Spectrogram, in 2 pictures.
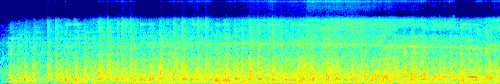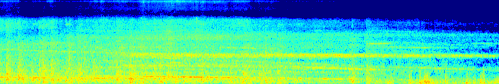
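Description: Seibu Railway electric commuter train running past the platform with loud wheel rumble and clatter on the rails. From midway, its motor whine falls slowly in pitch as the train slows into the station, and a thin high tone joins in near the end.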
